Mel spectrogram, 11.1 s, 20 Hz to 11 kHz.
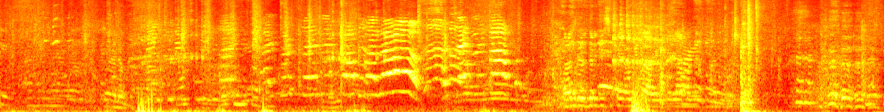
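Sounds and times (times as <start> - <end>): children chattering and calling out: 0.0 - 11.0
low thump: 7.9 - 8.2.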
